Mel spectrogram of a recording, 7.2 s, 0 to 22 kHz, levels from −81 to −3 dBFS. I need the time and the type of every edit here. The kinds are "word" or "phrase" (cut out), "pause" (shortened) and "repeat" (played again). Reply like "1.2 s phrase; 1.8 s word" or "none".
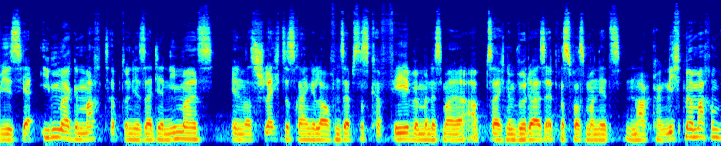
4.4 s word

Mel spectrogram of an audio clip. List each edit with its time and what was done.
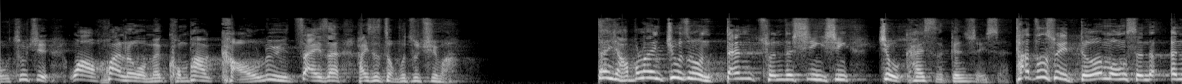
10.1 s pause

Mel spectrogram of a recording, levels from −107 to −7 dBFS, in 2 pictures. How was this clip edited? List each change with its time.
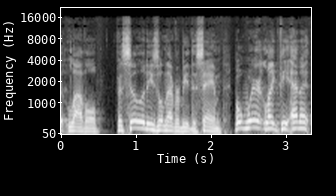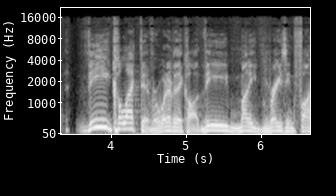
2.3 s pause

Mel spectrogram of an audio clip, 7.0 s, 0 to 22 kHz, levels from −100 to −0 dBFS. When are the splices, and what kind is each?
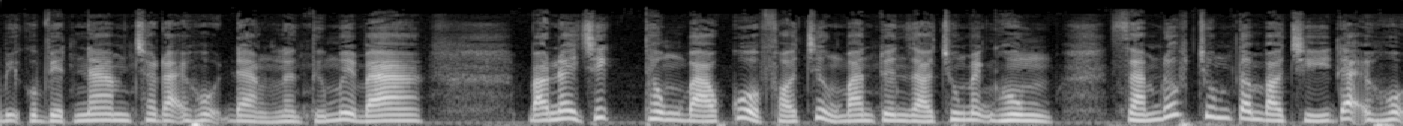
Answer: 4.8 s phrase

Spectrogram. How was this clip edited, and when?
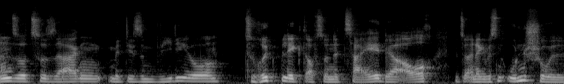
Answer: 3.9 s word; 4.5 s pause

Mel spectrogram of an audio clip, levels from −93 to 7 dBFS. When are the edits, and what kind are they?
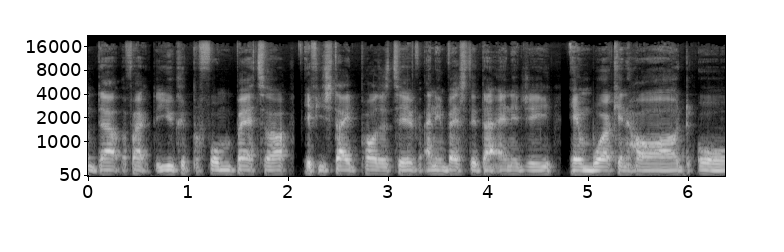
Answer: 2.1 s pause; 4.7 s pause

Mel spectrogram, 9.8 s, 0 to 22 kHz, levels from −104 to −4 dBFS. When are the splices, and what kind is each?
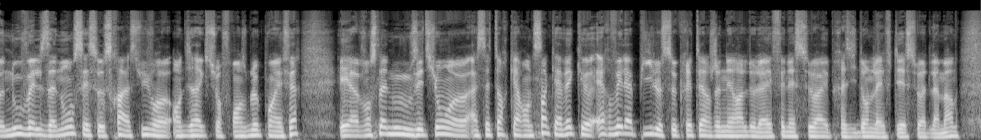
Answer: none

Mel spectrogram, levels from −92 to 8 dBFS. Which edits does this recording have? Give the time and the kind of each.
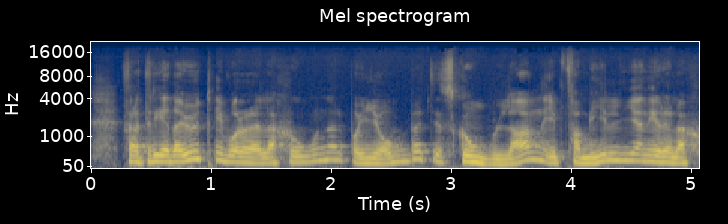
1.0 s word

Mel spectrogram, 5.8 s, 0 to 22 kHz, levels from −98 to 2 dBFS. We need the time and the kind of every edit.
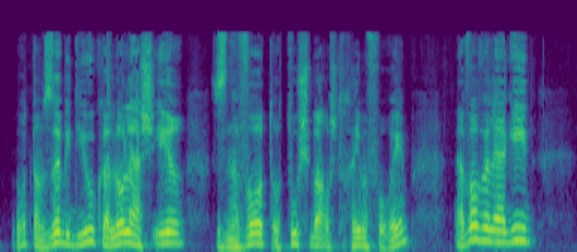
none

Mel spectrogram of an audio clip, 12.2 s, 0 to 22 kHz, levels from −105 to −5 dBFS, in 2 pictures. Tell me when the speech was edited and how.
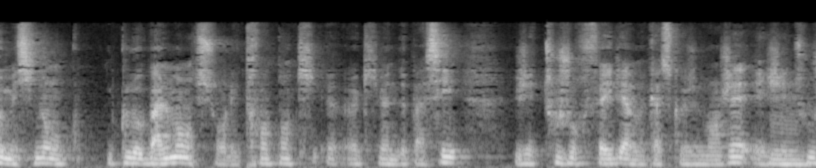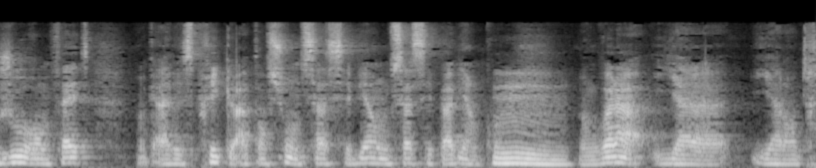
1.5 s word

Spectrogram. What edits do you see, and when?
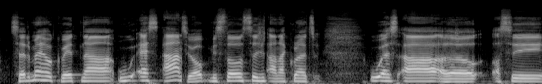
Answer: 1.1 s word; 1.8 s word; 2.7 s phrase

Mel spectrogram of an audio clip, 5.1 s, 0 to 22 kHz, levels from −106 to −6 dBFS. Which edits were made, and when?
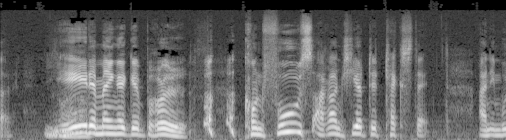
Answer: none

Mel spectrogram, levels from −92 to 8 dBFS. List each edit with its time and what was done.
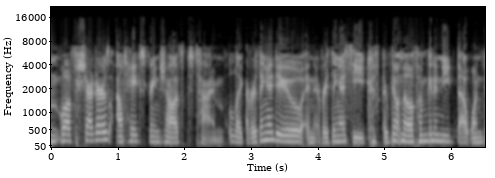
1.1 s word; 2.0 s phrase; 2.9 s word; 5.1 s word

